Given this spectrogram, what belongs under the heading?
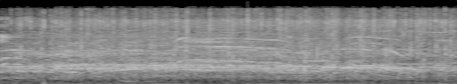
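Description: A large audience at a poetry recital applauding and cheering at once, a dense continuous roar of clapping and whoops that holds steady throughout.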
